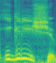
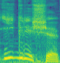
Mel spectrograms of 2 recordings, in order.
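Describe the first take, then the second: First: The stress is on the second syllable. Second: The stress is on the first syllable. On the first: "именно вот на второе «и» ударение ставить" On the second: "как я сказал"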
